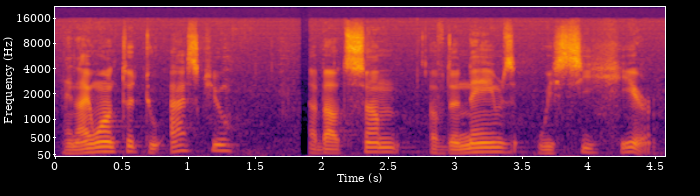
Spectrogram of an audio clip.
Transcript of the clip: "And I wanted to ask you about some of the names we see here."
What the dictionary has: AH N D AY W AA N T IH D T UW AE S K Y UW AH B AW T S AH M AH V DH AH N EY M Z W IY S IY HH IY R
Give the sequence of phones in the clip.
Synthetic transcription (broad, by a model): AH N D AY W AA N T IH D T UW AE S K Y UW AH B AW T S AH M AH V DH AH N EY M Z W IY S IY HH IY R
